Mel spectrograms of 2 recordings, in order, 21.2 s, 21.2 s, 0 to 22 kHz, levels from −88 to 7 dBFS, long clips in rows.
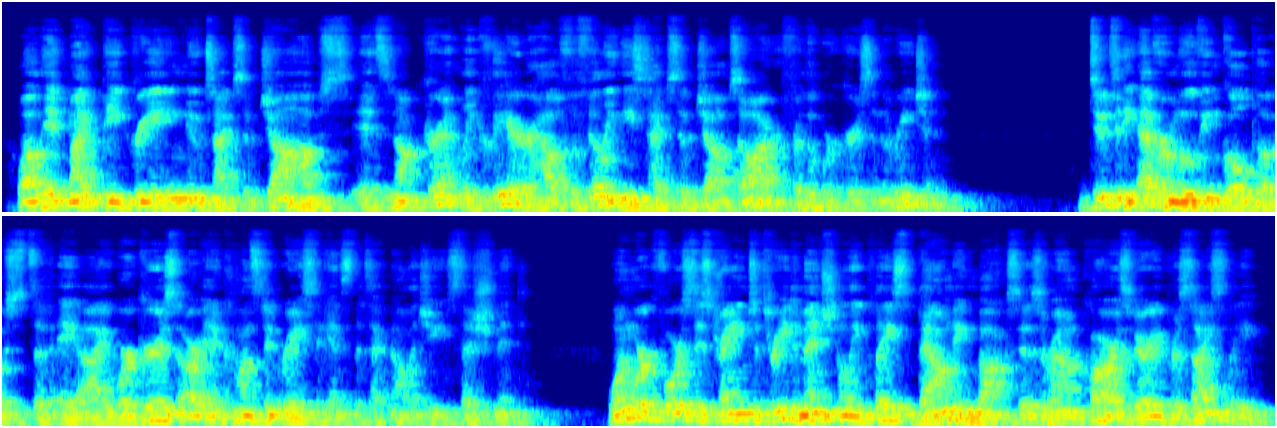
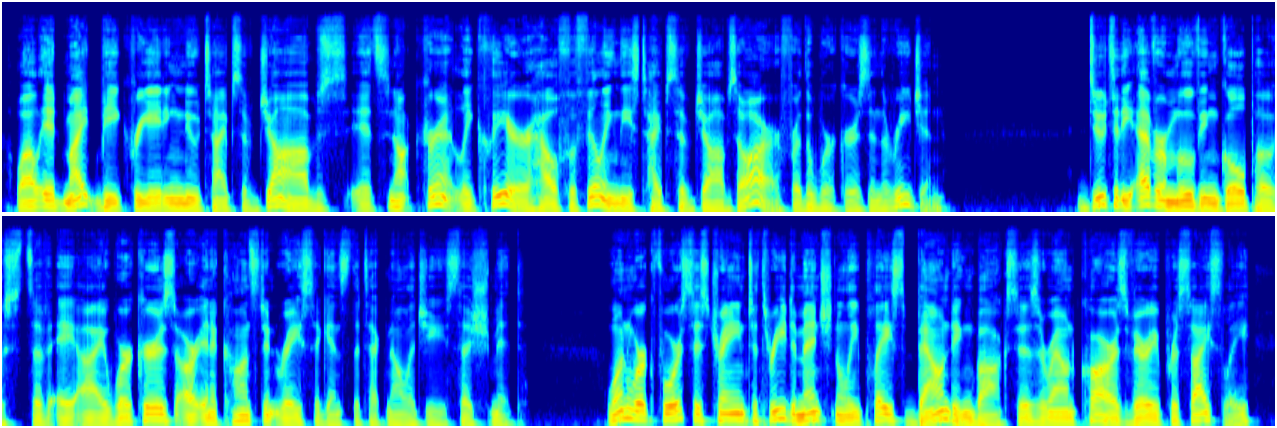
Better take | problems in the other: second | off-mic speech; far // room echo; noticeable; dies away in 0.6 s

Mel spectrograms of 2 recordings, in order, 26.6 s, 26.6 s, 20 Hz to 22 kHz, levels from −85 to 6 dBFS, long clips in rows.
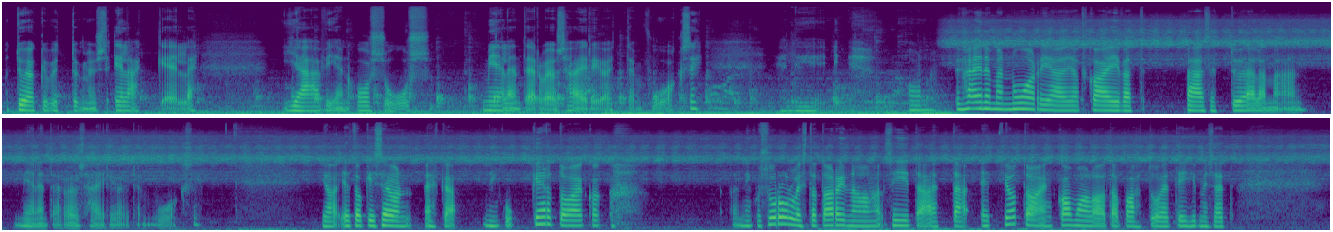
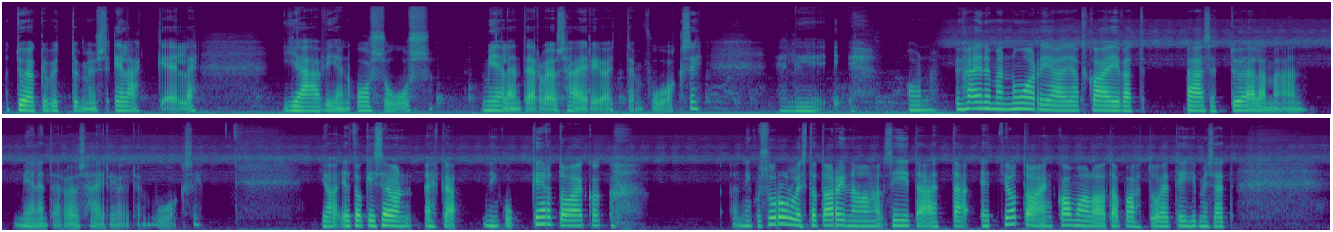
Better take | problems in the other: second | animal sounds; loud; throughout; 9 dB below the speech; faint in the second

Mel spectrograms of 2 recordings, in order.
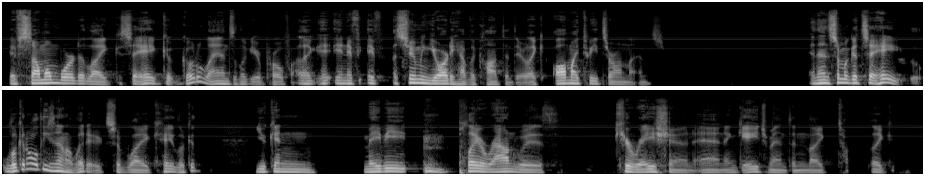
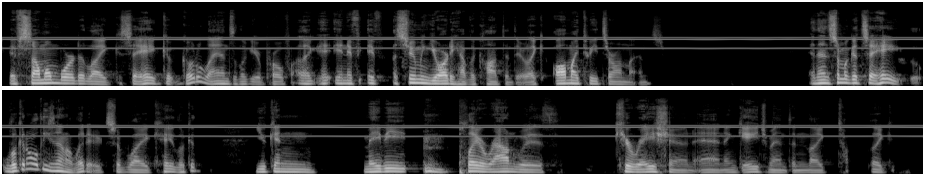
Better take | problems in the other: first | high-pitched whine; loud; throughout; 3.5 kHz, 10 dB below the speech; faint in the first

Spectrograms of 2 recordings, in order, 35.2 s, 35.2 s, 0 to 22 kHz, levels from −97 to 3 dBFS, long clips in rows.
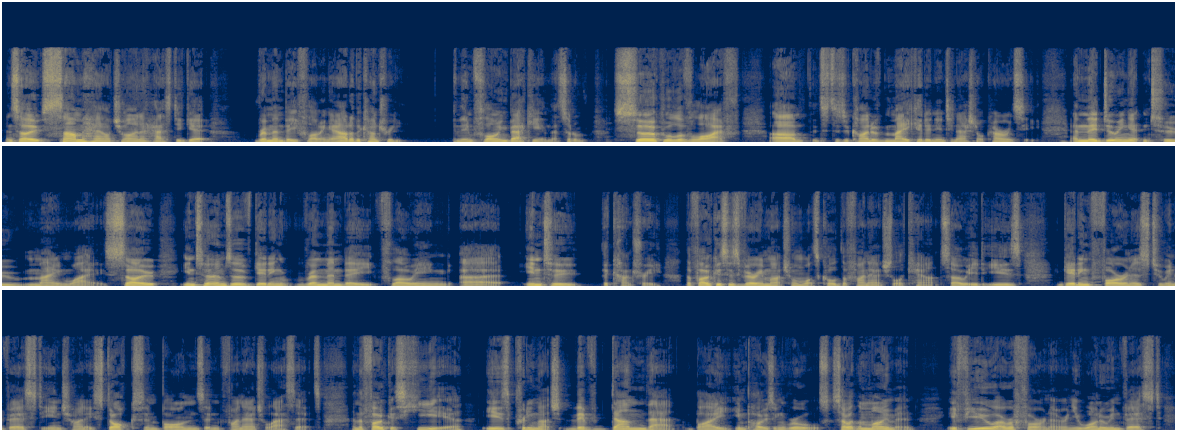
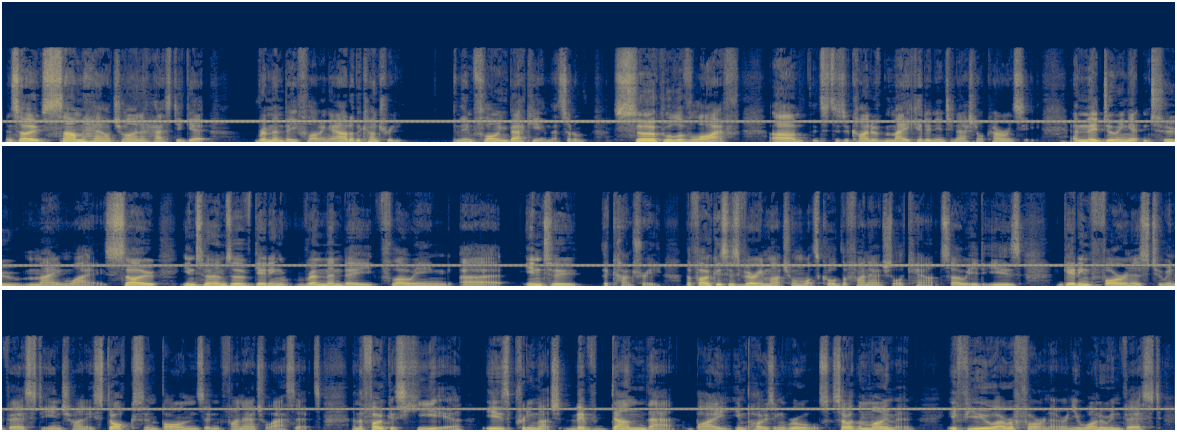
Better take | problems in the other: first | high-pitched whine; loud; throughout; 3.5 kHz, 10 dB below the speech

